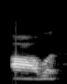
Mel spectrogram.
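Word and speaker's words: hour: यहाँ पर भी आवर में एच है, बट इसका प्रोनाउंसिएशन क्या है आवर, आवर, आवर, इसके वजह से इसका यहाँ पे इस्तेमाल जो है एंड हुआ है, ठीक।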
